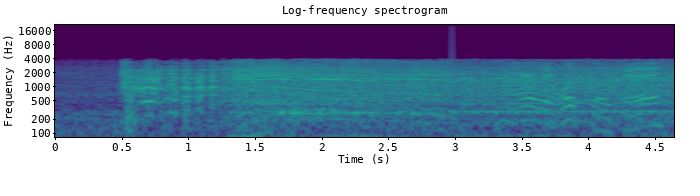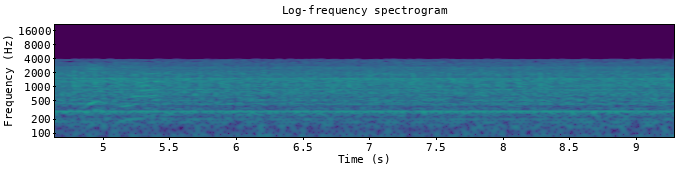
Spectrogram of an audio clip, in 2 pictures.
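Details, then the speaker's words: BMW E38 740iL after main drive belt and A/C belt replacement: engine starts and settles to steady idle with constant whirring tone; idler pulley visibly wobbling, bad pulley needing replacement. "Alright, everything looks good. I guess that noise is that pulley, actually, so that will need to be replaced."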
